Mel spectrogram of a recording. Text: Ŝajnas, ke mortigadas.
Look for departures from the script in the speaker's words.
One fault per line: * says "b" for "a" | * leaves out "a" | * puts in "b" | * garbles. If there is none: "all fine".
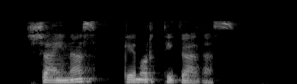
all fine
